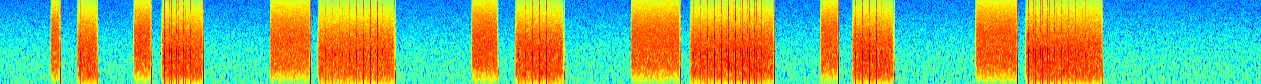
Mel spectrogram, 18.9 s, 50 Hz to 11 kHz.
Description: Pulse dialling, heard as a rotary dial, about 9 pulses a second. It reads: 1 4 9 5 0 4 9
